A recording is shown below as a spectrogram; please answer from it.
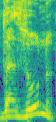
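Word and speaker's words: DAZN: de de programme sportif dazone ça s'écrit d a Zn ça se prononce dazone la zone en anglais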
